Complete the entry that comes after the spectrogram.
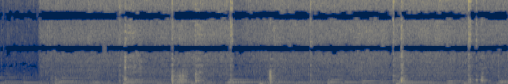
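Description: Chopped onions, tomatoes and peas sizzling in oil in a wok, with a metal spatula clinking and scraping against the pan as they are stirred. The sizzling starts suddenly about half a second in.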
